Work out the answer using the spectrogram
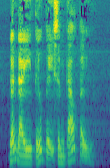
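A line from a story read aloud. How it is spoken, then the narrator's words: Smiling, continuing. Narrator (Vietnamese): Lục Tỉnh, nàng mỉm cười tiếp lời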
